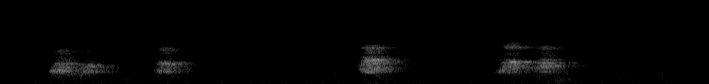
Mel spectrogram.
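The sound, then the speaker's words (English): Dogs bark in several short, sharp bursts, some single and some doubled, spaced irregularly over a few seconds against a quiet background with no talking. “Okay, she just left to take the dogs out.”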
